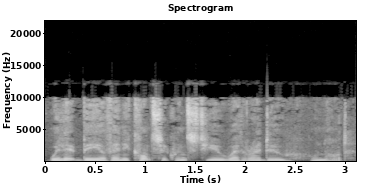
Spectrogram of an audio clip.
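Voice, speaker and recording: A man's voice: lowish voice, fast, a little mellow, breathy edge. An actor playing a courteous, wry young country clergyman in a period audio drama. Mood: earnest, tender. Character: gallant, teasing, earnest country clergyman. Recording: rain noise behind the voice.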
